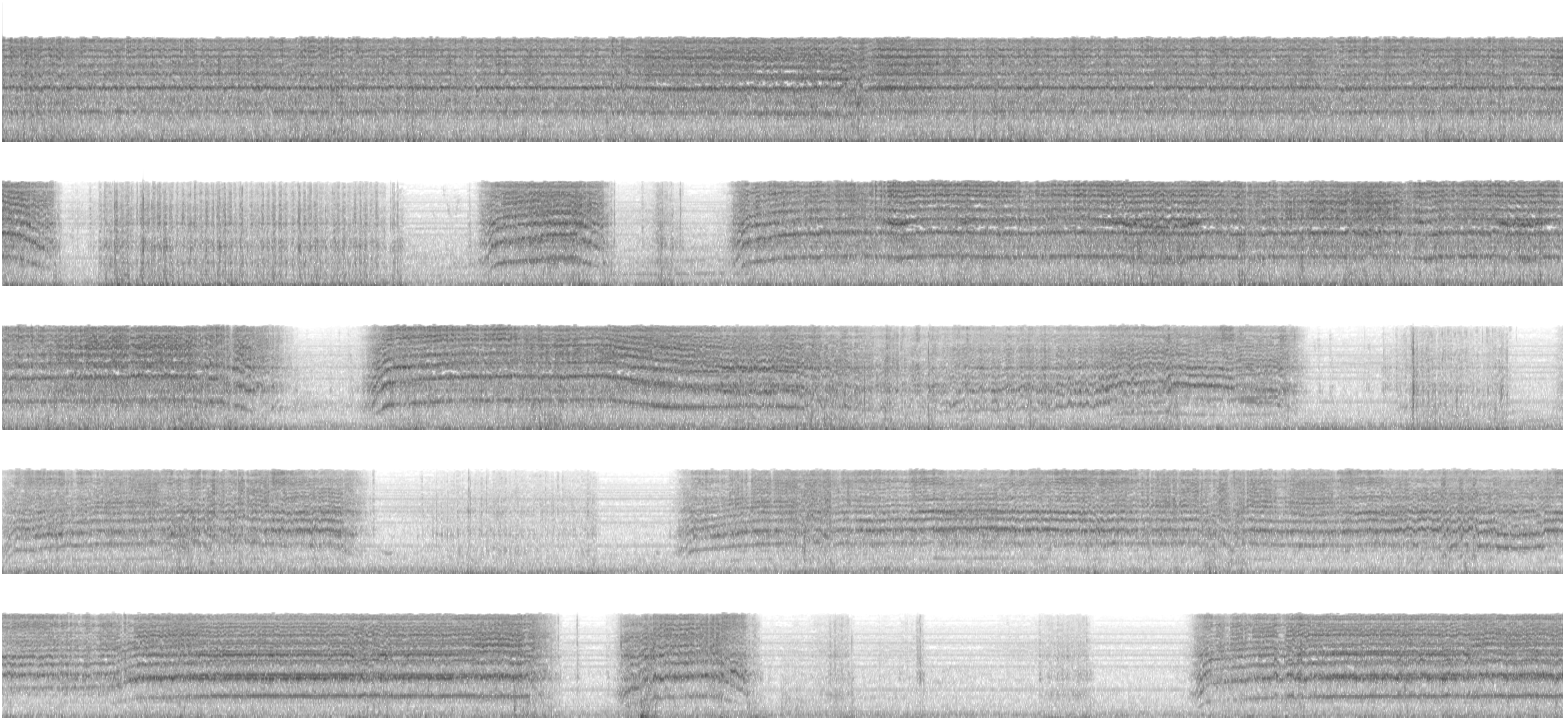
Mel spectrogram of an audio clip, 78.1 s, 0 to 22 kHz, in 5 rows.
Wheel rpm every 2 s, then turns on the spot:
240, 230, 240, 230, 230, 240, 240, 200, 40, 40, 90, 120, 220, 210, 220, 220, 160, 120, 220, 140, 70, 100, 20, 60, 110, 20, 30, 110, 110, 110, 110, 120, 160, 130, 80, 10, 10, 120, 160.
16-22 44-46 50-52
